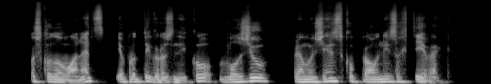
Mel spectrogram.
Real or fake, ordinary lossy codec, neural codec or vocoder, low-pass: fake; none; autoencoder, 48 kHz, 128 numbers a frame, DAC-VAE, trained on Japanese speech; 19.8 kHz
